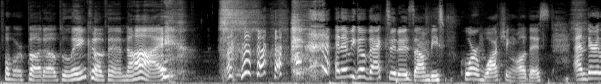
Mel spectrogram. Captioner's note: both laugh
